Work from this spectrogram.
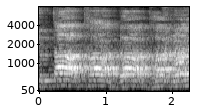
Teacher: है, जीभ जो है इन ता वर्ण को बोलने के लिए जो जिह्वा है वो दांतों को छूती है, इसीलिए उनको कहा जाता है दंती या दंत व्यंजन कहते हैं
